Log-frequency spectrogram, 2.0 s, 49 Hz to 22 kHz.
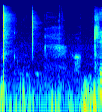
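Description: Hinged back door of a 35mm film SLR camera pressed shut, closing with a sharp click, followed by a lighter click a little over half a second later.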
